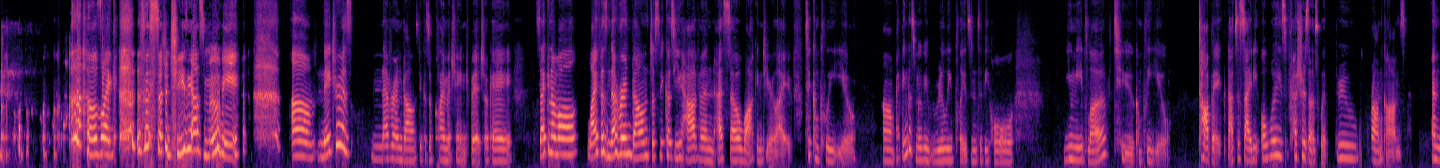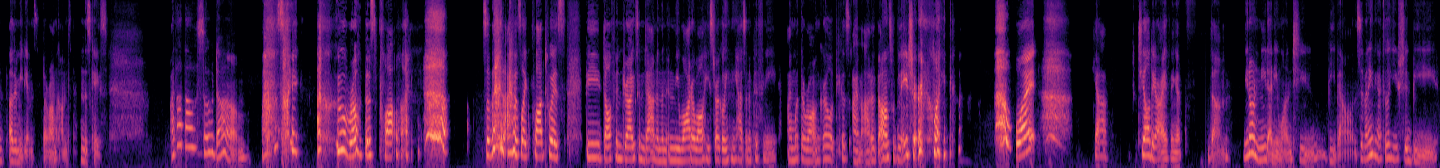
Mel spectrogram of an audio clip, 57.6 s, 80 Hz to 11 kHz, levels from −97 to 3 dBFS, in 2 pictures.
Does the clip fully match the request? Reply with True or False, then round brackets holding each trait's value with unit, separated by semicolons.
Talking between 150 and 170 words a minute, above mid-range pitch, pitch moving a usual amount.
False (155 wpm; 235 Hz; 7.0 semitones)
